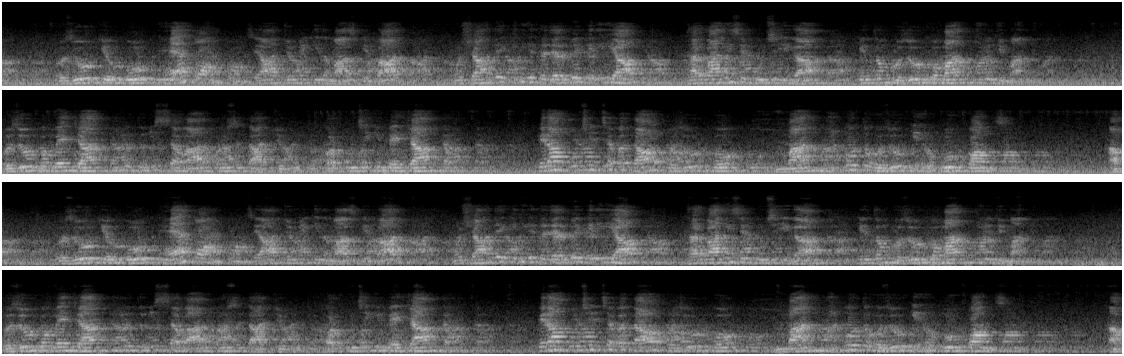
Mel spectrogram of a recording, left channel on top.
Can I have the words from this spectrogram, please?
حضور کے حقوق ہیں کون کون سے۔ آج جمعے کی نماز کے بعد مشاہدے کے لیے، تجربے کے لیے آپ گھر والی سے پوچھیے گا کہ تم حضور کو مانتی ہو؟ جی مانتی ہو۔ حضور کو پہچانتی ہو؟ تو اس سوال پر اسے تعجب ہوگا اور پوچھے کہ پہچان کر، پھر آپ پوچھیں اچھا بتاؤ حضور کو مانتی ہو تو حضور کے حقوق کون سے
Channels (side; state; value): left; noise; hum, 12 dB below the sound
